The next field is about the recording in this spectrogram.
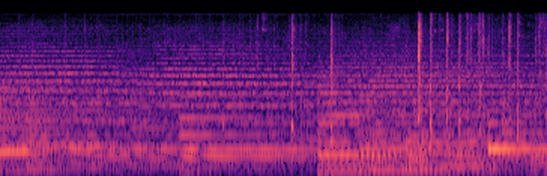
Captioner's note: Everyone clapping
